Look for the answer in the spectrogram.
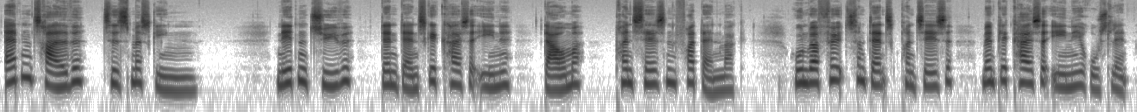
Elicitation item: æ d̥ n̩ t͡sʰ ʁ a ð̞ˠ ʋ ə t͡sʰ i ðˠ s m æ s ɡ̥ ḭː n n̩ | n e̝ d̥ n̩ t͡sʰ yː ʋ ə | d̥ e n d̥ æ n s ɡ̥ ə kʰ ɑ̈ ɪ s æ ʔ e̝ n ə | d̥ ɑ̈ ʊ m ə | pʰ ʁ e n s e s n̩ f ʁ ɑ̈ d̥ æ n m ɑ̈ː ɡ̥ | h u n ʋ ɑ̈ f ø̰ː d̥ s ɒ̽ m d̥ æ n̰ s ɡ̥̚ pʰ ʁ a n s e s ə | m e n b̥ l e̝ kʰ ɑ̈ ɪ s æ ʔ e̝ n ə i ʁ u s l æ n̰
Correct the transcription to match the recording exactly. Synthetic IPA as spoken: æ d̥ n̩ t͡sʰ ʁ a ð̞ˠ ʋ ə t͡sʰ i ðˠ s m æ s ɡ̥ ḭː n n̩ | n e̝ d̥ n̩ t͡sʰ yː ʋ ə | d̥ e n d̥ æ n s ɡ̥ ə kʰ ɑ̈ ɪ s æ ʔ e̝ n ə | d̥ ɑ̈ ʊ m ɐ | pʰ ʁ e n s e s n̩ f ʁ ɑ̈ d̥ æ n m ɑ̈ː ɡ̥ | h u n ʋ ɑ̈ f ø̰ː d̥ s ɒ̽ m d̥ æ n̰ s ɡ̥̚ pʰ ʁ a n s e s ə | m e n b̥ l e̝ kʰ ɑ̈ ɪ s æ ʔ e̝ n ə i ʁ u s l æ n̰

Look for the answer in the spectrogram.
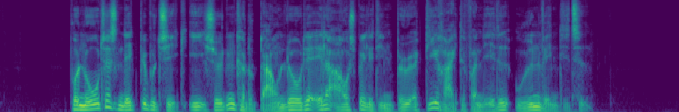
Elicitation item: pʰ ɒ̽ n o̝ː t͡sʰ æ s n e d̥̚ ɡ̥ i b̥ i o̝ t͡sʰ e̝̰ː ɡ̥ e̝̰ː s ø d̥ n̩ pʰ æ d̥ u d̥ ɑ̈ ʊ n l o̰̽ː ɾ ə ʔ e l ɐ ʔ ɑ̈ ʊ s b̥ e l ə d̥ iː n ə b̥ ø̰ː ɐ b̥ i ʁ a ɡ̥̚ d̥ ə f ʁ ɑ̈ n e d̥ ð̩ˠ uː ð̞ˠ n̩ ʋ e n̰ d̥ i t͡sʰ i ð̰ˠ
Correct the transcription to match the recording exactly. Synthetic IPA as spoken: pʰ ɒ̽ n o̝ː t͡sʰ æ s n e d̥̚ b̥ i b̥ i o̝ t͡sʰ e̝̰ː ɡ̥ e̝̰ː s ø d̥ n̩ kʰ æ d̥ u d̥ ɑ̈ ʊ n l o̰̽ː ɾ ə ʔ e l ɐ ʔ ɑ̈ ʊ s b̥ e l ə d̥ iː n ə b̥ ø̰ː ɐ d̥ i ʁ a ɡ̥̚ d̥ ə f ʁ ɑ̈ n e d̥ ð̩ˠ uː ð̞ˠ n̩ ʋ e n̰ d̥ i t͡sʰ i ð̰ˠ

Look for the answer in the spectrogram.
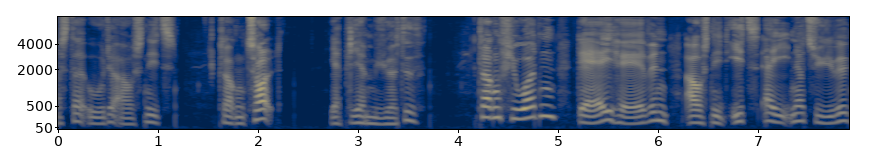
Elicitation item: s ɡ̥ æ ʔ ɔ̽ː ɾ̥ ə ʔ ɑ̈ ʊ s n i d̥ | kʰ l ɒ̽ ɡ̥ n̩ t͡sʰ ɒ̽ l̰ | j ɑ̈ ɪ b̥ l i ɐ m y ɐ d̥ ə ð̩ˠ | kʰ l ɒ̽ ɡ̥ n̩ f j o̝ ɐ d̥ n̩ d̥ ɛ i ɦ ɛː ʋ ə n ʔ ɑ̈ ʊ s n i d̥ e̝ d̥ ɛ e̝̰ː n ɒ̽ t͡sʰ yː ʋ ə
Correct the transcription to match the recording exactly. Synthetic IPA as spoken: s d̥ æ ʔ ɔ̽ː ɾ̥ ə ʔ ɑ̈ ʊ s n i d̥ | kʰ l ɒ̽ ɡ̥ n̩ t͡sʰ ɒ̽ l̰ | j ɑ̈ ɪ b̥ l i ɐ m y ɐ d̥ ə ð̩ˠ | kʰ l ɒ̽ ɡ̥ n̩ f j o̝ ɐ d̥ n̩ d̥ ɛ i ɦ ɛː ʋ ə n ʔ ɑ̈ ʊ s n i d̥ e̝ d̥ æ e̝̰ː n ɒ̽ t͡sʰ yː ʋ ə

